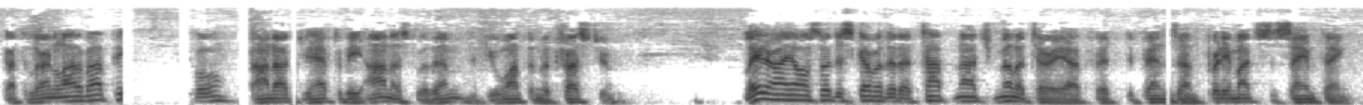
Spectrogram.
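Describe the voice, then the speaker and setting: An actor playing an earnest, plain-spoken young Army corporal in an old-time radio drama. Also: male voice, on the low side, animated, fairly quick, sharp tone. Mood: plain, reflective. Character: earnest, determined young Army corporal telling his story. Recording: noisy old radio broadcast recording.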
